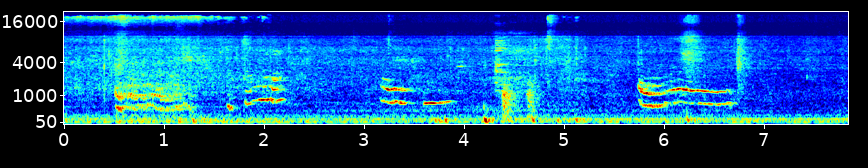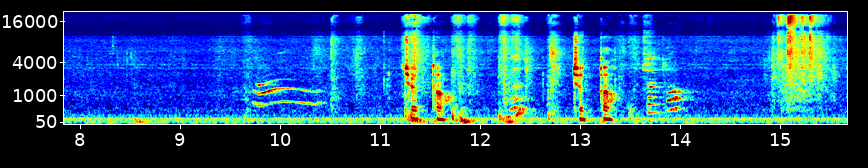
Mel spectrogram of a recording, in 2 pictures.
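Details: Stray cat calling while coming by in typhoon weather around noon: several short, wavering meows scattered over the first ten seconds, followed by sharp knocking and tapping noises and a low constant hum.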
